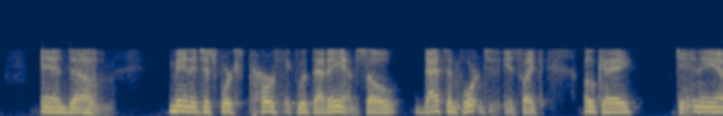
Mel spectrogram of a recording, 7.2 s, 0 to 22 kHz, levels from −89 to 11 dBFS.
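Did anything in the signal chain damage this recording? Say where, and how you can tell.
Yes, at the codec stage. The whole clip is AMR narrowband mobile codec audio, with a hard ceiling at 4 kHz and a buzzy, synthetic edge to the speech. The damage is plainly audible and fits a mid-rate mode around 10.2 kbps.

Lost AMR speech frames come from the radio or network side. The worst is 0.90 to 1.16 s, just before "man it just works": scattered dropouts that add up to about 200 ms over 240 ms, the longest lasting 80 ms. There are also shorter dropouts between "man it just works" and "with that amp" (2.78 to 2.90 s), after "that's important" (4.90 to 5.16 s), and at 6.82 to 6.96 s. Each time, the decoder stretches the last good frame and fades it.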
